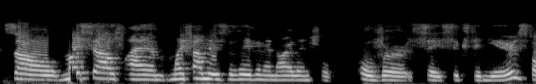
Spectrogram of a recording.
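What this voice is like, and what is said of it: Mixed international accent. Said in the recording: “That's not a Douglas accent ... My mom calls my accent a worldly accent.”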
